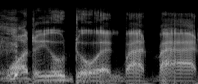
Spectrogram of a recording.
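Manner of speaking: put-on rough, creaky, raspy masked villain voice. Imitating a villain after being told they look like Bane: Bane voice. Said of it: "Indian Bane?".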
